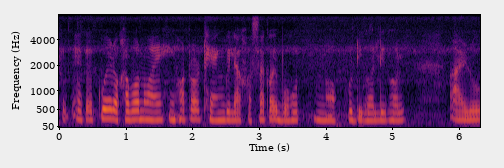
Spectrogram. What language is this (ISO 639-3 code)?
asm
